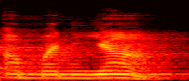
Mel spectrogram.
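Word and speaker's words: amanhã: नते tomorrow होता है अमन एच जो है वाई की आवाज निकालता है अगर मैं कहता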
